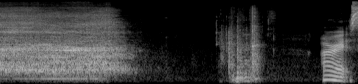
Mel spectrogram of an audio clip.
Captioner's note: whirring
